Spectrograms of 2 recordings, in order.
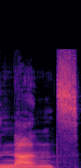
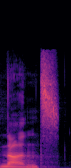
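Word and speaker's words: nones: According to the Pew Research Center, an increasing number of Americans are leaving Christianity and instead identifying as nuns, and that's spelled N-O-N-E-S and not N-U-N-S.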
